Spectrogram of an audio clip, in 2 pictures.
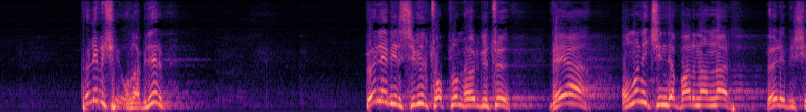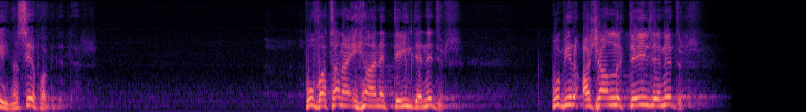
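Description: A man gives a forceful speech through a microphone, in loud bursts with pauses, in a large echoing hall.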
